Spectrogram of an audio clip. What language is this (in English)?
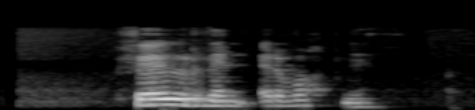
Icelandic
